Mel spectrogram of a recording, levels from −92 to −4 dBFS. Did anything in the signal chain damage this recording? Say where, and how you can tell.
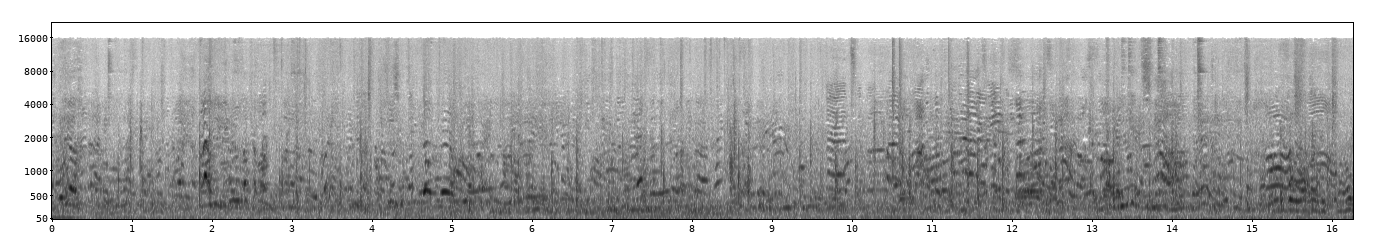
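No, nothing in the chain audibly damages this recording of sounds, and no stage leaves any trace I can point to.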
